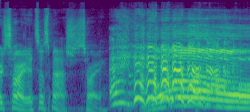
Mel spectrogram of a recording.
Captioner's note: laughs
